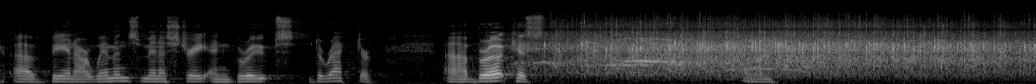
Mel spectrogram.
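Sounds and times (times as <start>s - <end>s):
speech: 0.2s - 5.7s, 7.4s - 7.8s
audience clapping: 5.1s - 10.3s.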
